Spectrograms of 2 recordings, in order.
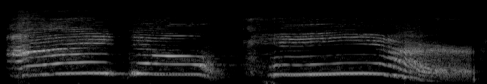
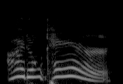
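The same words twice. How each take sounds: First: It is said in a mocking, taunting tone. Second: It is said in a plain, sincere tone.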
